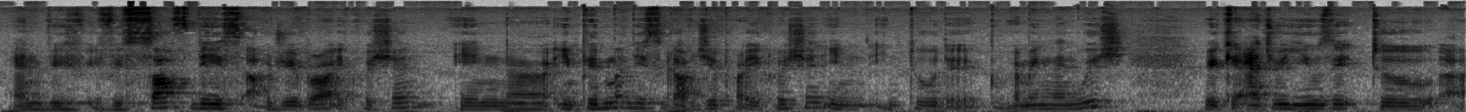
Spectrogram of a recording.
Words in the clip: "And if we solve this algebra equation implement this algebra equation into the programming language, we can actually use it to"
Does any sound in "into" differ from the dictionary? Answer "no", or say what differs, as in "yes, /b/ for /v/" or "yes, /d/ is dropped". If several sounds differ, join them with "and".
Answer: no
